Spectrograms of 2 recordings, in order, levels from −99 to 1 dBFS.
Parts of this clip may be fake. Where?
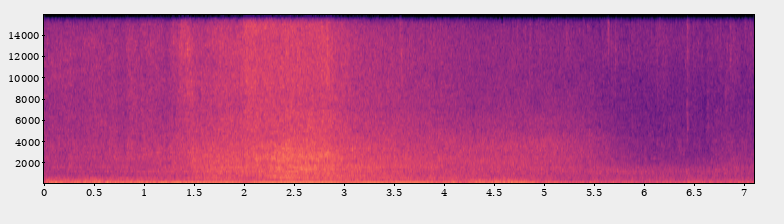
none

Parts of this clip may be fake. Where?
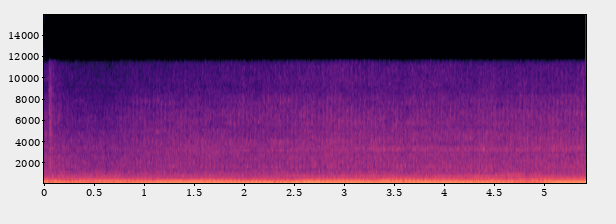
0.0-2.7 (vocoder, BigVGAN v2)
